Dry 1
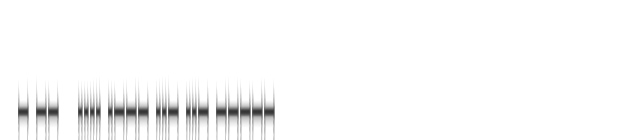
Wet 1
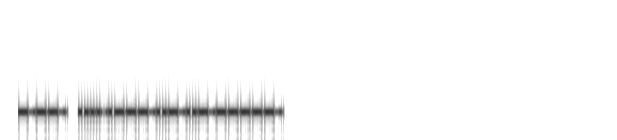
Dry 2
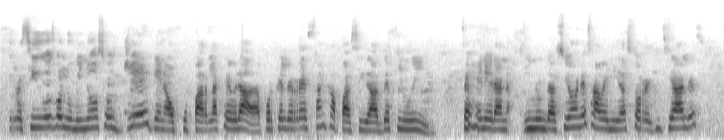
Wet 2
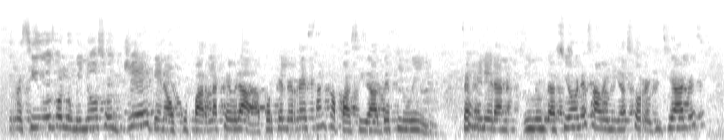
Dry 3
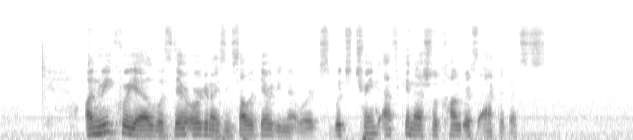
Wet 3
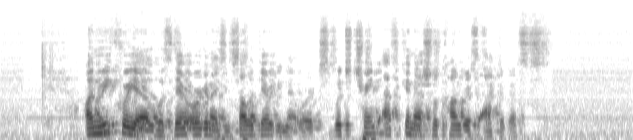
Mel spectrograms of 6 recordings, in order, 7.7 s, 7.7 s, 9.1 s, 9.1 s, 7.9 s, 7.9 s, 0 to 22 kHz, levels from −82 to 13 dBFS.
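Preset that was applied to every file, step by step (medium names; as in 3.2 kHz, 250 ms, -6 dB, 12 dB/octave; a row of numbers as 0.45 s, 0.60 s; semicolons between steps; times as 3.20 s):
multi-tap echo 68/96/122 ms -18.5/-10/-11.5 dB; reverb removal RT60 0.52 s; peak normalisation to -9 dBFS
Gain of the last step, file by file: +0.5 dB, -7.0 dB, +11.5 dB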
